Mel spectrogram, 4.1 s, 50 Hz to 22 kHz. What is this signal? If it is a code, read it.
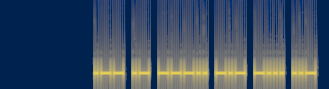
Morse code, heard as a keyed tone, about 30 wpm, 700 Hz. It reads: WA8KBU
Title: Call Signs Repeated 2x - 30wpm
